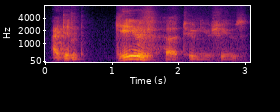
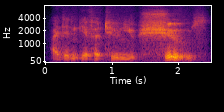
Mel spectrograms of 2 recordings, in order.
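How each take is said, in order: First: The word give carries the main stress. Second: The word shoes carries the main stress. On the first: She got them but had to pay. "You sold her two new shoes" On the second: She was given something other than shoes. "So you gave her two new something, but not shoes"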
